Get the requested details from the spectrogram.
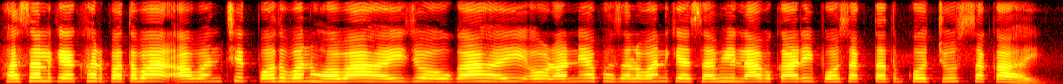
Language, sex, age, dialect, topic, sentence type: Magahi, female, 18-24, Western, agriculture, statement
